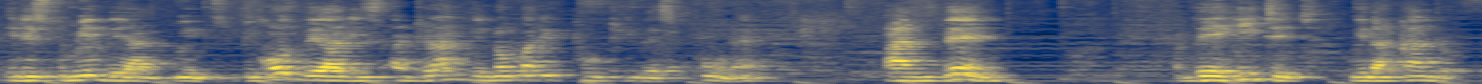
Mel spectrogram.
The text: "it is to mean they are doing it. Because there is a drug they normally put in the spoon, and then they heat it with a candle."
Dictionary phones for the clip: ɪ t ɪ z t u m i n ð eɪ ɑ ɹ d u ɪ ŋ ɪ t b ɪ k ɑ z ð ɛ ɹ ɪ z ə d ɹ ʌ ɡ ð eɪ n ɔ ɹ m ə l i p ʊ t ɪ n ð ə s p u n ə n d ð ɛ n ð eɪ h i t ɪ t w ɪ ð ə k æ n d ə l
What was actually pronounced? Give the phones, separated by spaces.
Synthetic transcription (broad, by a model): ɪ t ɪ z t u m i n ð eɪ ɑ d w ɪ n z b ɪ k ɑ z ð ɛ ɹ ɪ z ə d ɹ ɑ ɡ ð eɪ n ɔ ɹ m ə l i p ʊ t ɪ n ð ə s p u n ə n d ð ɛ n ð eɪ h i t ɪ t w ɪ ð ə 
